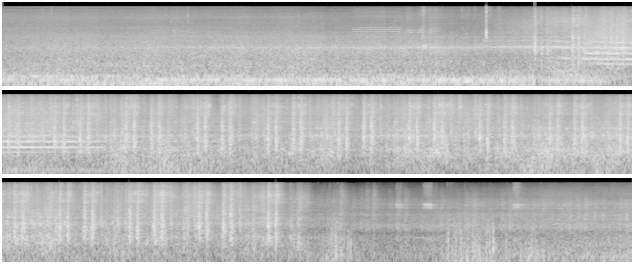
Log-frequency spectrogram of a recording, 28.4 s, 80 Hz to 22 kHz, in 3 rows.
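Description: Pakistan Railways GEU-40 diesel-electric locomotive drawing near with a low, steady engine drone, then sounding its multi-tone horn once for about two seconds. Its passenger coaches then rattle past with fast clickety-clack from the wheels over rail joints, which fades near the end as the train goes away.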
